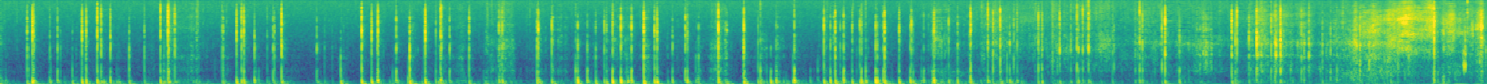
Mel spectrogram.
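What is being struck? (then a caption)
Thin textured vinyl sheet. A thin holographic vinyl sheet with a raised, sparkly texture is held close to the microphones and scratched and tapped with long nails. It makes a dense run of quick, soft, dull taps and scratchy rubs, heavy in low thumps with almost no ring. Toward the end the scratching becomes a steadier, brighter hiss.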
